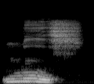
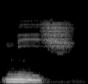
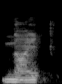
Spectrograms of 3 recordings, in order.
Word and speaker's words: niche: The pronunciation written in brown, it's niche. Yeah, it's niche. Don't say it Nike, niche.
